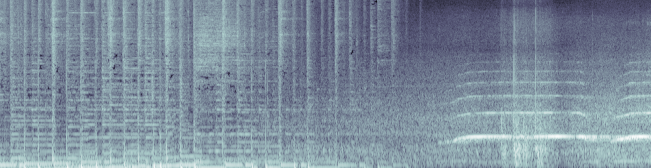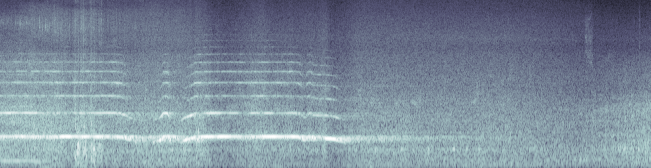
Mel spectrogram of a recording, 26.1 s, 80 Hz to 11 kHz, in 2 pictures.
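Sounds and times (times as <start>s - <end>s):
steam locomotive whistle blasts: 8.8s - 21.5s.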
